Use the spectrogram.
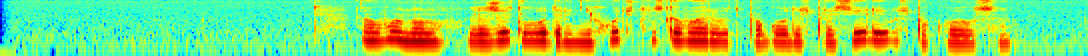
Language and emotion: Russian, sad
